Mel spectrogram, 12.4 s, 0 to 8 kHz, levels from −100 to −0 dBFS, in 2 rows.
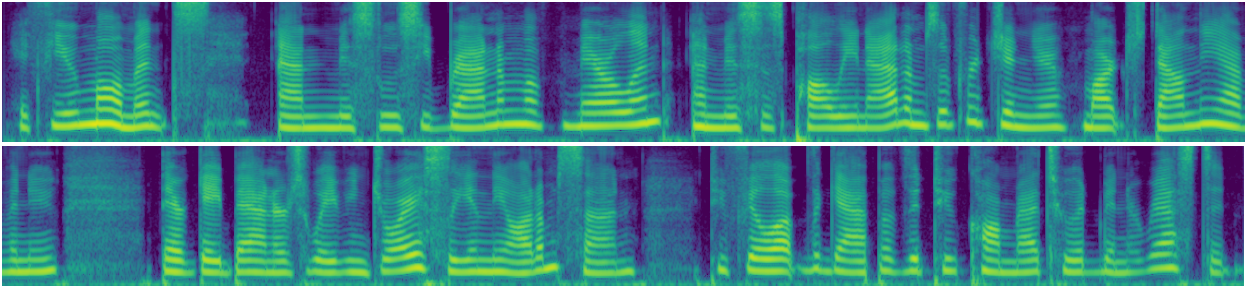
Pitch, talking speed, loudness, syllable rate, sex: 225 Hz, 200 wpm, -17 LUFS, 5.7 syllables/s, female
